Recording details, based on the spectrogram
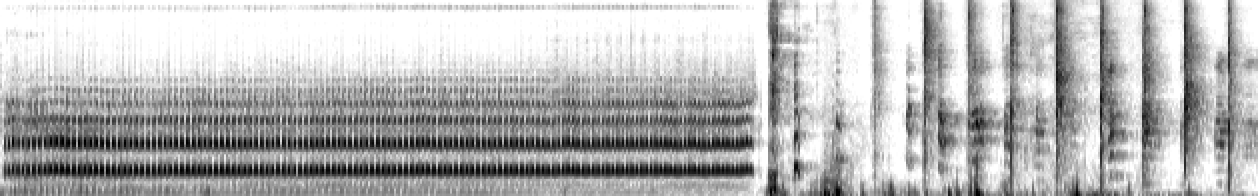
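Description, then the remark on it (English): A person imitates an American toad's trill, holding a long, steady, buzzing tone for several seconds before it breaks off into a burst of sharp clapping. “I do really love the American toad call. It's just that long trill.”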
